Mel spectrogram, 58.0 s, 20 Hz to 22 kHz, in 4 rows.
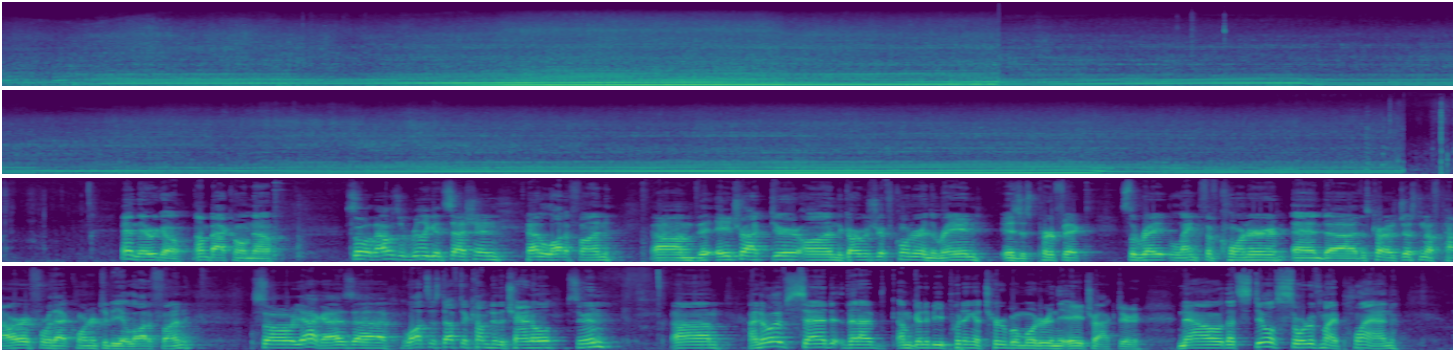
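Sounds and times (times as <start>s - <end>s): car engine accelerating: 0.0s - 28.6s, 32.5s - 53.2s.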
